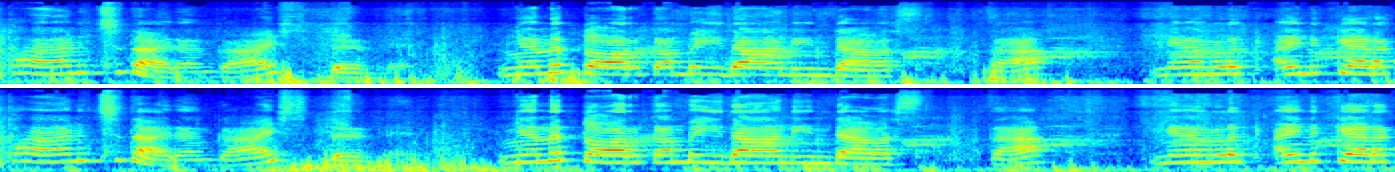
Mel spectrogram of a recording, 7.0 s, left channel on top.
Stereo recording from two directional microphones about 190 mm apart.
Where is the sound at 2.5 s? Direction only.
35° right (ahead or behind).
